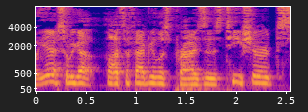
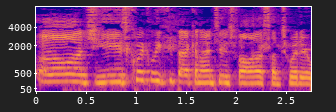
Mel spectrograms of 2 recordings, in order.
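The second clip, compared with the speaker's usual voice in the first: higher, fast panicky sign-off; panicked rush; 6 semitones higher than usual. Pretend. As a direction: hurry out before he arrives. Rushed outro fleeing Mark Rain.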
